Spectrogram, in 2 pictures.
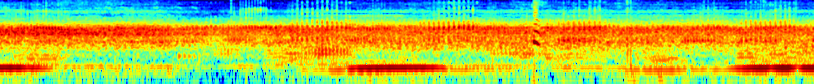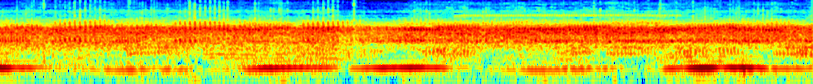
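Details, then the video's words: Night frog chorus where low, hooting croak notes repeat roughly every half second to second, over a thick wash of insect trilling and a continuous high buzz. "อึ่งเผ่า อึ่งยาง"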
